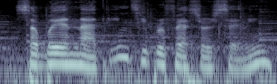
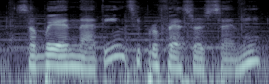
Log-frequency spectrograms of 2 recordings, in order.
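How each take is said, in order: Both takes have the same delivery.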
